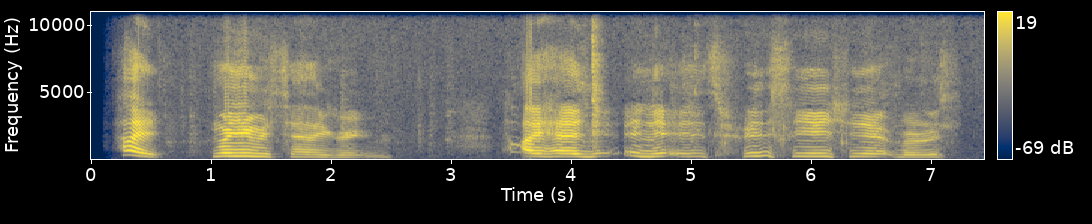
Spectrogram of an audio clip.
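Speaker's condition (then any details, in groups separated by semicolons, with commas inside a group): Cerebral palsy; hard to understand, slower on some words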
